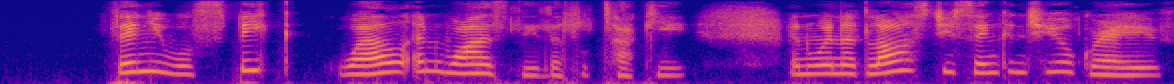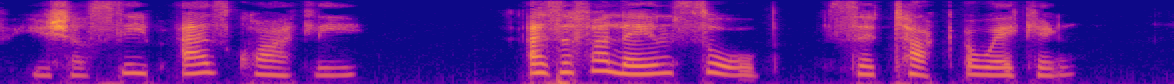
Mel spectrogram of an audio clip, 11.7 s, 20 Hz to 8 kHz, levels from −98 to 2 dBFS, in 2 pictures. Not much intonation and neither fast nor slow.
No: average, 4.6 semitones; average, 170 wpm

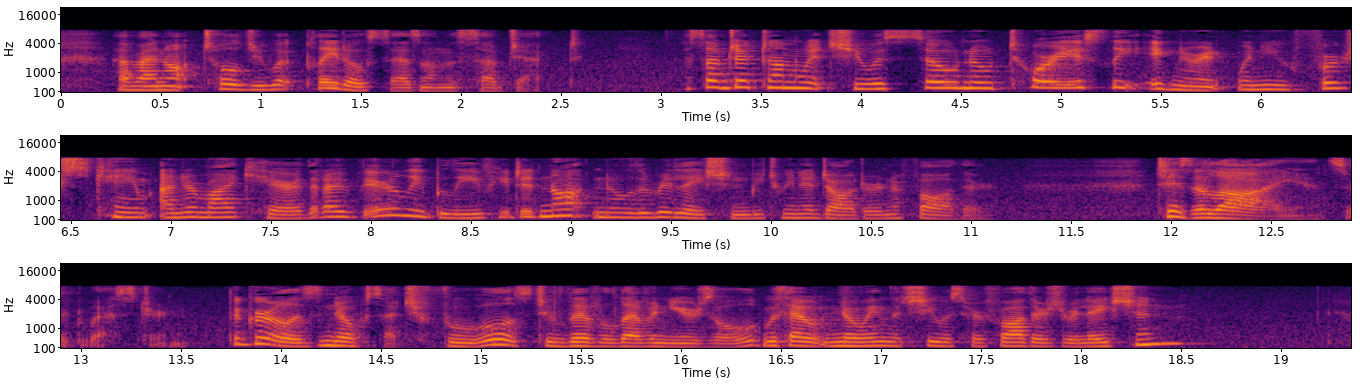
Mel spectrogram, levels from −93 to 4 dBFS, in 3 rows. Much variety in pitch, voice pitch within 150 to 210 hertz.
Yes: wide, 5.8 semitones; high, 190 Hz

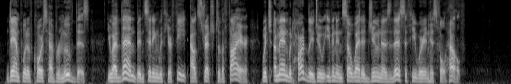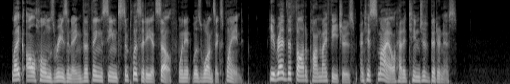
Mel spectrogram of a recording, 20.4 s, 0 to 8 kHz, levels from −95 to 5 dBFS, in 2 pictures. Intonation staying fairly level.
No: average, 4.3 semitones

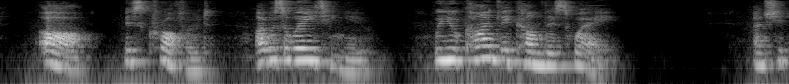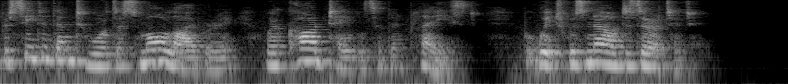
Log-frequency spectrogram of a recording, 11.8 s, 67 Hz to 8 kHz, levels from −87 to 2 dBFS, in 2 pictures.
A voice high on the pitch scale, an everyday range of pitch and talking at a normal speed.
Yes: high, 215 Hz; average, 4.7 semitones; average, 160 wpm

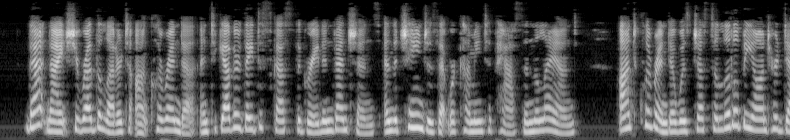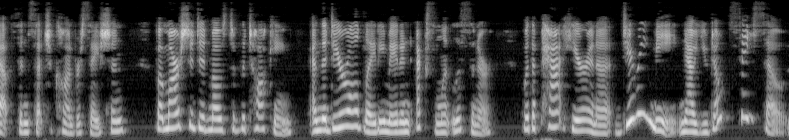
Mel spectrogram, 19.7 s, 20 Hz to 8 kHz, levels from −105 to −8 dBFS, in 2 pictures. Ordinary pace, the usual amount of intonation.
No: fast, 210 wpm; average, 4.3 semitones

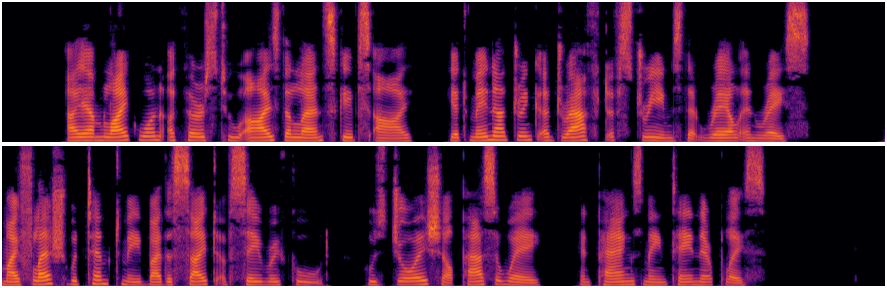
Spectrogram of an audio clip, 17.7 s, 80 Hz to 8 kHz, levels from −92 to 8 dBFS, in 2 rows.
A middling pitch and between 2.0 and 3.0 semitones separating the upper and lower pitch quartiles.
Yes: medium, 180 Hz; narrow, 2.4 semitones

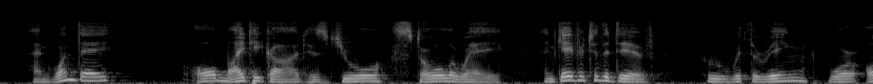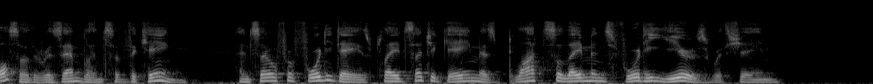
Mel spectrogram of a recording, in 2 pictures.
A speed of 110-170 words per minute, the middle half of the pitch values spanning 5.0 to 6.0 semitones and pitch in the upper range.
No: average, 145 wpm; wide, 5.5 semitones; low, 135 Hz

